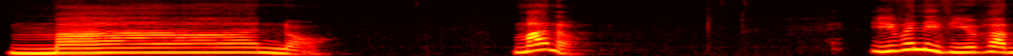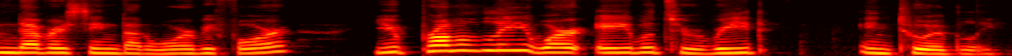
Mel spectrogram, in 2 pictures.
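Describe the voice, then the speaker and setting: A woman teaching a beginner Spanish lesson, saying each word slowly and clearly and repeating it. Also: fairly high pitch, animated, no room sound, clean studio sound. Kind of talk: slow scripted language lesson.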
